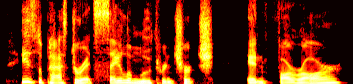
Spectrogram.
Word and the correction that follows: Farrar: And then also the town name, basically far. It's just, you know, not close, but far. We don't know which AR is silent.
